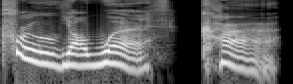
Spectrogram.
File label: Female Troll Play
